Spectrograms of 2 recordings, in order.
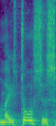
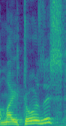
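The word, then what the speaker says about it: mitosis: اهي الزيجوت بتنقسم بالميتو وانا بنطق ميتوس ما بقولش عليها ميتوزي لان لان معظم الناس بينطقها ميتوزي وبيكتب انقسام ميتوزي بالعربي هي المفروض تبقى انقسام ميتوس ميتوزي وتبقى النطق بتاعها ميتوس ف اللي هو الانقسام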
